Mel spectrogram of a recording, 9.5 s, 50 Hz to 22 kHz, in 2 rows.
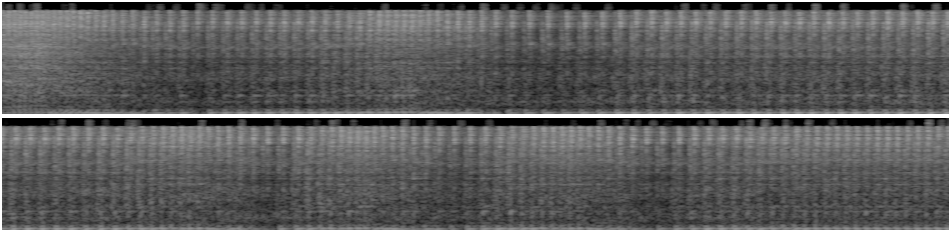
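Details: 2001 Yamaha Warrior 350 with bad engine knock, after a short ride: loud rapid metallic knocking about three per second at idle, persisting with throttle blips; owner suspects timing chain; loose exhaust valve found.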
